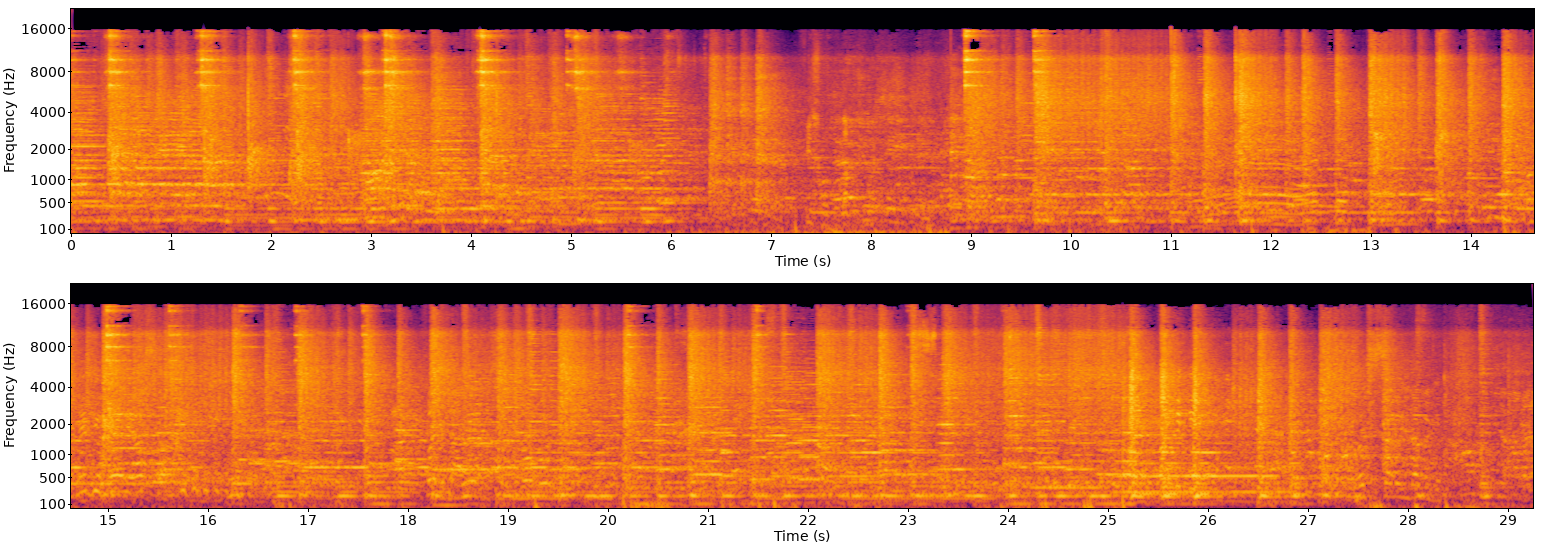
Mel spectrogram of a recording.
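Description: A live folk ensemble of saxophone, clarinet, accordion and a plucked long-necked lute playing a song without a break, with a group of voices singing along and light percussion.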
